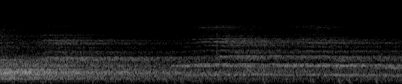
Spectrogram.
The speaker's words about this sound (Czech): Slyšíte to slovo Boží? Slyšíte Boží slovo v tom pláči, který se ozývá ze zadu?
